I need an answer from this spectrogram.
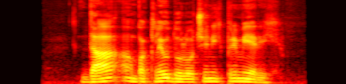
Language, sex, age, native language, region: Slovenian, male, 30-49, Slovenian, Savinja region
